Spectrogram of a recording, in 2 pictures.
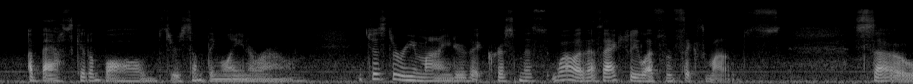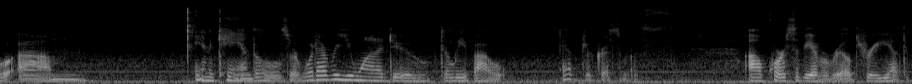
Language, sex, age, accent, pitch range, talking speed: English, female, 60-79, American, 120-205 Hz, 160 wpm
